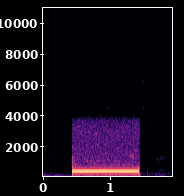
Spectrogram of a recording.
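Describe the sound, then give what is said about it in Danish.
A single steady telephone ringing tone, an outgoing call's ringback, sounds for about one second at a constant pitch, clear and fairly loud, with nothing else heard before or after. “Der er noget, der ringer.”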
